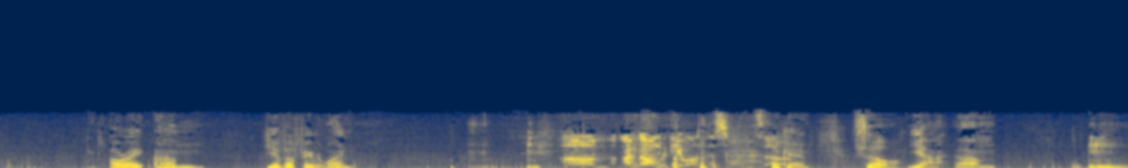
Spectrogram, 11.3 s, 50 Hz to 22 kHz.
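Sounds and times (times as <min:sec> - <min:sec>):
speech: 0:01.1 - 0:03.6, 0:05.3 - 0:10.1, 0:10.9 - 0:11.2
person clearing throat: 0:04.7 - 0:05.5, 0:10.9 - 0:11.2.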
